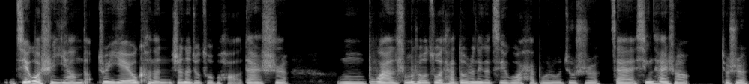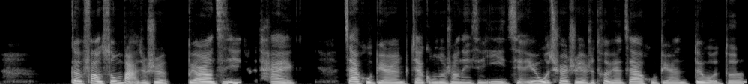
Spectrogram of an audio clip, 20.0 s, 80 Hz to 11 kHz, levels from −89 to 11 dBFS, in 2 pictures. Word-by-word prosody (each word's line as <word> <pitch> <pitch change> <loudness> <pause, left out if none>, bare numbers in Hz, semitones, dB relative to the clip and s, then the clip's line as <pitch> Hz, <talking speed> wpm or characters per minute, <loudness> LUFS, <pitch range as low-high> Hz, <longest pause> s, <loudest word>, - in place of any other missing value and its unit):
嗯 205 - -9
结 200 +1 +8
果 240 -2 +8
是 185 -1 +1
一 165 - +1
样 160 -1 +1
的， - - -8
就 215 0 +2
也 180 -4 +3
有 185 +3 +4
可 195 - -1
能 155 -1 0
真 180 +3 0
的 185 - +4
就 165 -1 -3
做 160 0 -7
不 170 - -8
好。 - - -9
但 185 -1 -1
是， 180 -3 -3 0.6
嗯， 185 -1 -2
不 225 - -8
管 185 -6 +4
什 170 0 -3
么 195 - +4
时 200 - +1
候 170 -1 +1
做 180 +2 0
它 185 +1 -2
都 185 0 0
是 195 - +1
那 195 - +3
个 175 -2 -1
结 165 +1 -4
果， 170 -2 -2
还 150 0 -6
不 175 +3 -7
如 155 -2 -3
就 165 +1 -6
是 165 0 -5
在 180 -3 -1
心 195 +2 +1
态 220 -2 +1
上 180 -4 -3 0.4
就 180 - -5
是， 175 -1 -2 0.9
更 250 -4 +3
放 245 -3 +4
松 245 +5 +2
吧， 255 - +4
就 175 +3 -3
是 195 0 0 0.2
不 - - -1
要 200 +2 +3
让 220 -1 +6
自 205 - -6
己 200 - +1 0.2
太 200 - -2 0.6
在 235 -3 +3
乎 195 -4 +2
别 170 0 -1
人 175 +2 0
在 190 -2 +1
工 180 +1 -3
作 185 0 0
上 190 -2 -1
的 170 - -2
一 160 - -3
些 170 +2 -6
意 200 +2 -3
见。 160 - -6
因 - - +1
为 250 - 0
我 210 -8 +3
确 250 - -1
实 195 -3 -2
也 185 -3 +1
是 175 - -5
特 235 +7 -2
别 170 -4 -1
在 220 +3 +1
乎 190 -3 -6
别 165 -1 -4
人 175 +2 -4
对 200 -2 +3
我 175 -2 0
的 165 0 -4
185 Hz, 260 characters per minute, -23 LUFS, 170-200 Hz, 0.9 s, 结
